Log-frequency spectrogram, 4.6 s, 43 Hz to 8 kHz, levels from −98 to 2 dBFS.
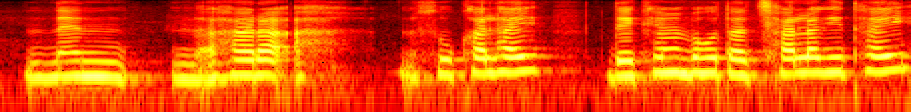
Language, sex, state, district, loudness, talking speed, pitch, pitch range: Hindi, female, Bihar, Jahanabad, -17 LUFS, 130 wpm, 250 Hz, 230-275 Hz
